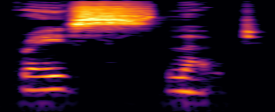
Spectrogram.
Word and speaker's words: bracelet: Bracelet. Từ này có 2 âm tiết thôi các em nha.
